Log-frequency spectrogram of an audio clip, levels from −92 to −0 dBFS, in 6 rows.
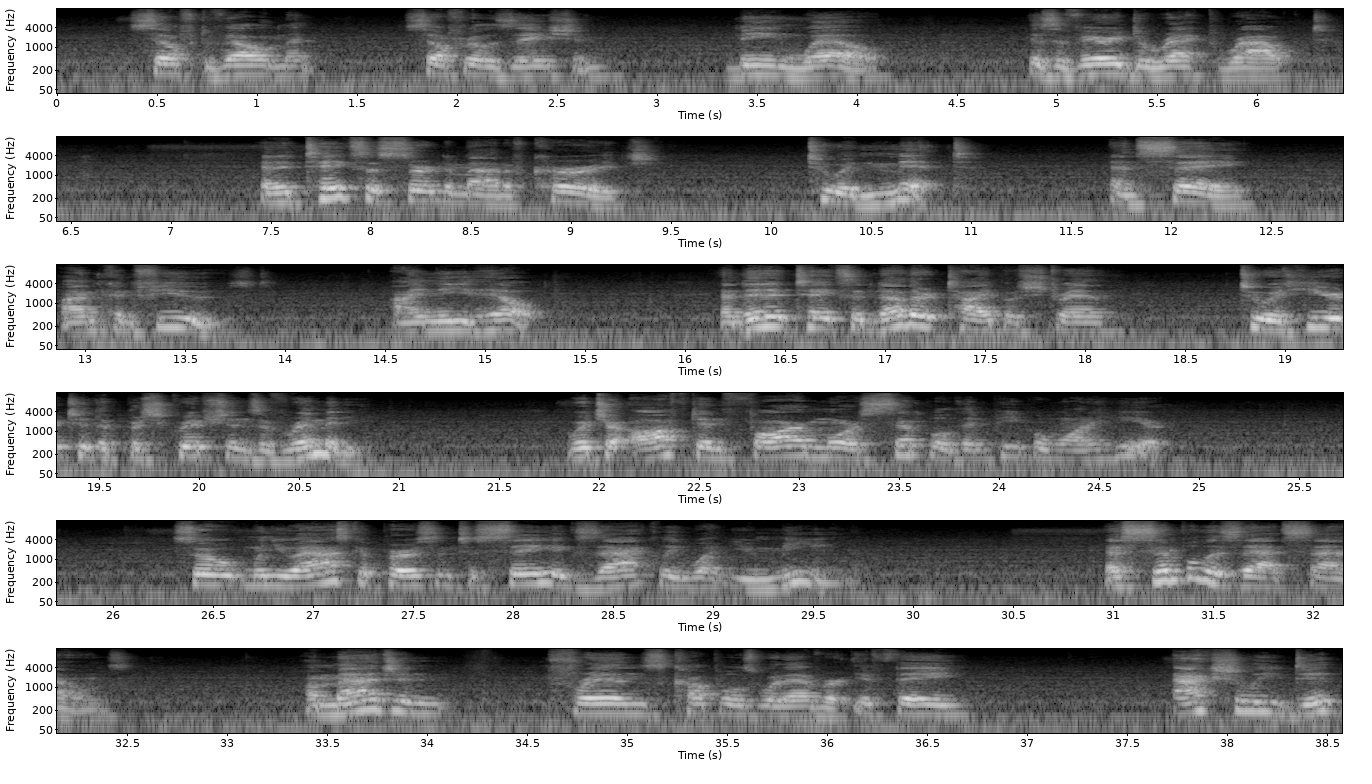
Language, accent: English, American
